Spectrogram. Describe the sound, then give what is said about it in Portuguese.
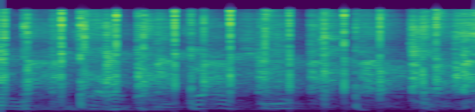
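A burst of irregular hand clapping, sharp and fairly loud, with a dozen or so quick claps welcoming the arriving guest Rafael Marques while a voice murmurs faintly underneath. “Palmas para Rafael Marques, que chegou”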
